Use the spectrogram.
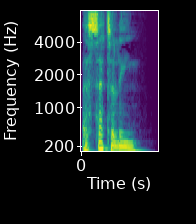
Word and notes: acetylene: British English

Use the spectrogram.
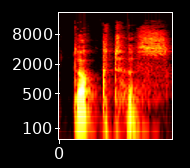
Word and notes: ductus: British English

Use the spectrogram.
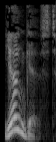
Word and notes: youngest: British English

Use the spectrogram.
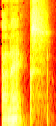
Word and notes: annex: British English

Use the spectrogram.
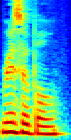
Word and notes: risible: American English

